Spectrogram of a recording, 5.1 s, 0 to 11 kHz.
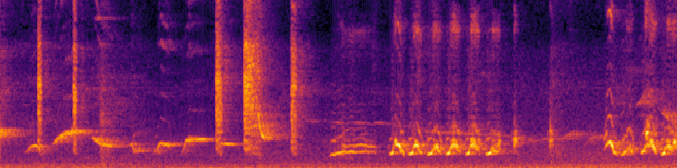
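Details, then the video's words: White-rumped shama provocation song with rattling ketrekan phrases, used to stir rival birds into excited singing. It has clear rising and falling whistles, sharp clicks, then rapid trilled chattering bursts, over a steady low background hum. "Pancingan Murai Paling Ampuh !! ketrekan kramat | 99.9% langsung ikut emosi ( shama bird fighter )"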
